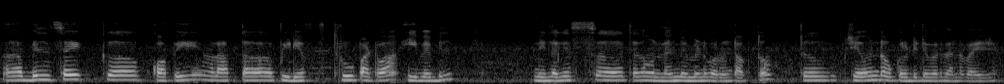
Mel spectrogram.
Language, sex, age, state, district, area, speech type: Marathi, male, 18-30, Maharashtra, Sangli, urban, spontaneous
